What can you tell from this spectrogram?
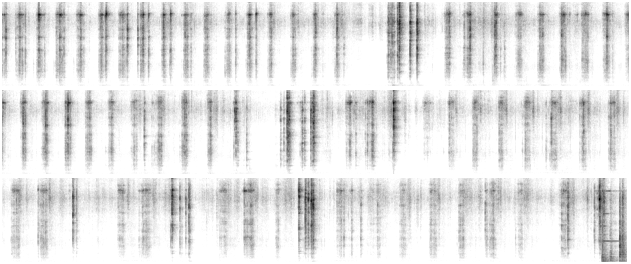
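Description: Knurled adjusting nut of a vintage Walworth Stillson pipe wrench spun by hand along the hook jaw's threads, giving a steady run of metal clicks about three a second as the jaw is worked out of the frame. A louder metal clunk comes at the very end.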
